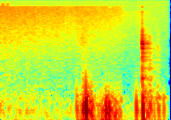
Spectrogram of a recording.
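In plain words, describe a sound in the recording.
A man taps a hand drum with soft, low thumps.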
